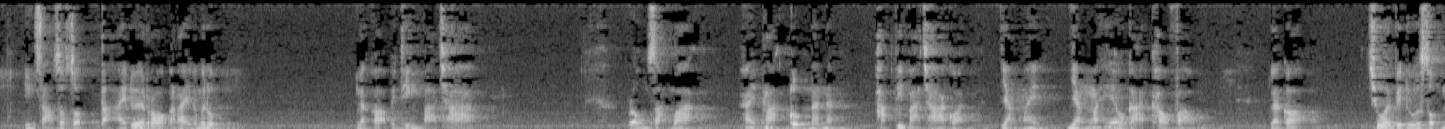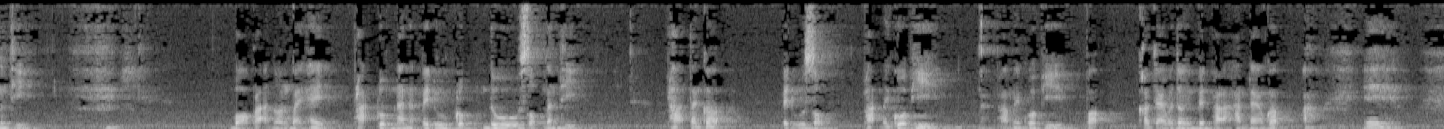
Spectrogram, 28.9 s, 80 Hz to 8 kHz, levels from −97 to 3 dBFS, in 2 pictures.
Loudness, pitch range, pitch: -23 LUFS, 85-115 Hz, 95 Hz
